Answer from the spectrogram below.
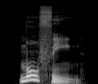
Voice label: "morphine", English

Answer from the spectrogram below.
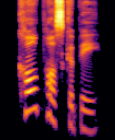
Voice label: "colposcopy", English

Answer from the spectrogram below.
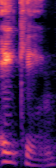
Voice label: "aching", Medical English

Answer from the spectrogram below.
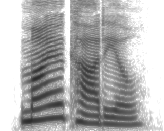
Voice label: "myocardial", medical English

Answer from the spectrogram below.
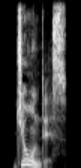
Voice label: "jaundice", English

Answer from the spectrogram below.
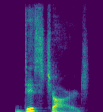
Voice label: "discharge", uk

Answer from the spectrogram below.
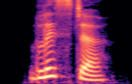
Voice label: "blister", English

